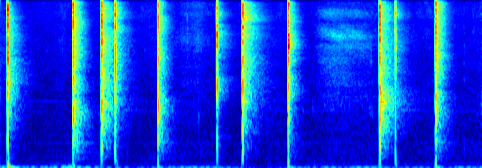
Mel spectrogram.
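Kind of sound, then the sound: human body sound, slow sarcastic hand clapping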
